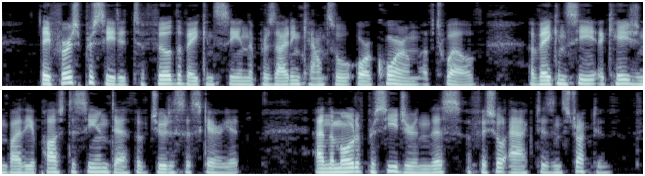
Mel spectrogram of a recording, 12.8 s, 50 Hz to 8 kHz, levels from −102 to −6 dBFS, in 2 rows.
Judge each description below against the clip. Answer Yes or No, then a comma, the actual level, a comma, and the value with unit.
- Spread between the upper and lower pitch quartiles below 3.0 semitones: No, average, 3.3 semitones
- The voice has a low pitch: Yes, low, 125 Hz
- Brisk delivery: No, average, 175 wpm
